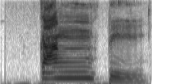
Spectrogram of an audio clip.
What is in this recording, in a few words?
"gang1 bi3", Mandarin; a pen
